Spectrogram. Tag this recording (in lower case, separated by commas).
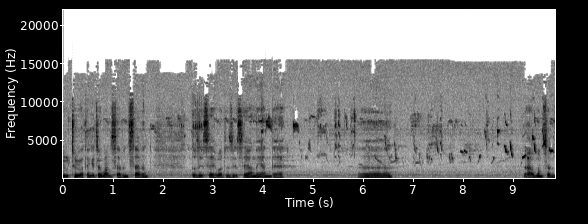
tweet, speech, bird call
